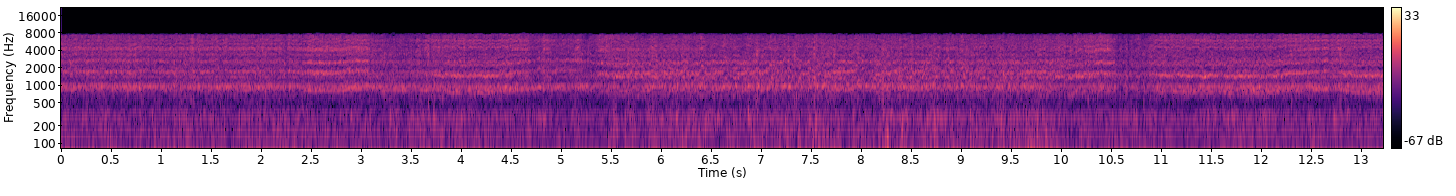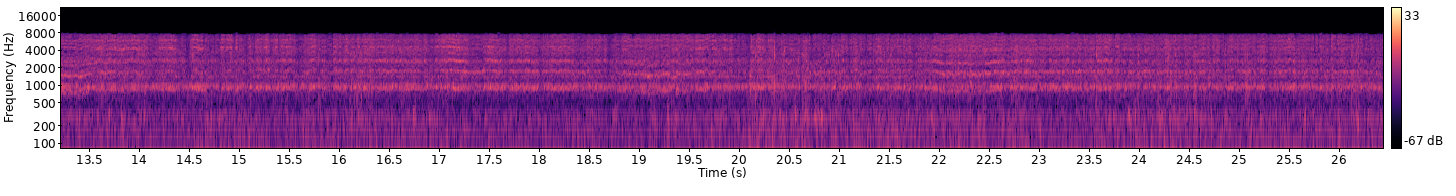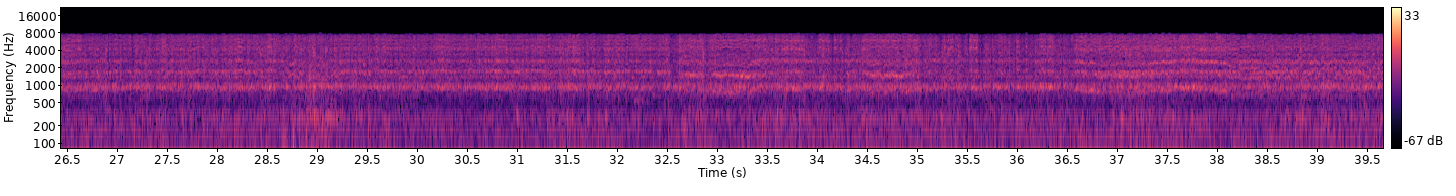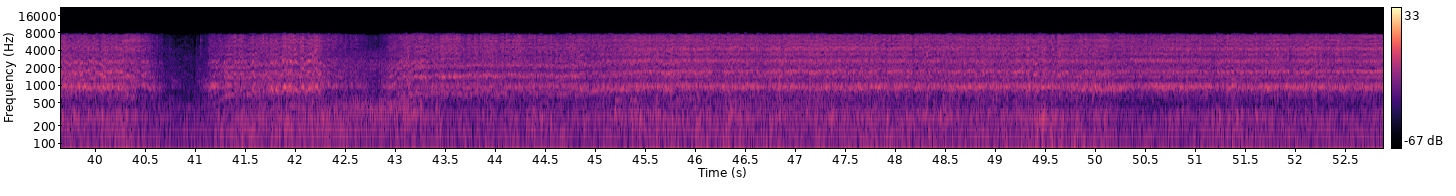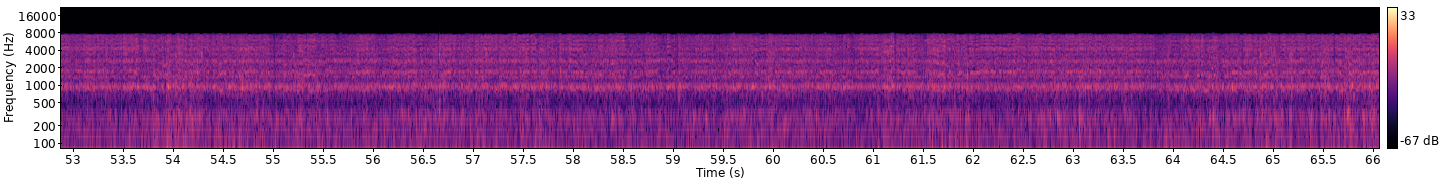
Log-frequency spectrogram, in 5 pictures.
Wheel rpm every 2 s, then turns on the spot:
230, 220, 220, 190, 200, 200, 220, 230, 230, 230, 230, 230, 230, 230, 240, 240, 230, 230, 230, 200, 120, 130, 210, 230, 240, 230, 230, 230, 230, 230, 230, 230, 230.
none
